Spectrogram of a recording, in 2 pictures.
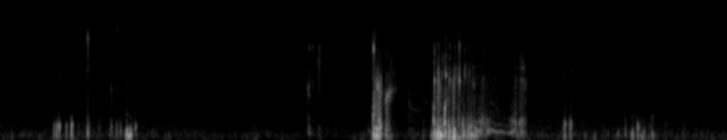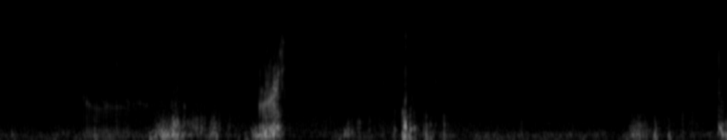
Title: Very hungry stomach growls and groans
